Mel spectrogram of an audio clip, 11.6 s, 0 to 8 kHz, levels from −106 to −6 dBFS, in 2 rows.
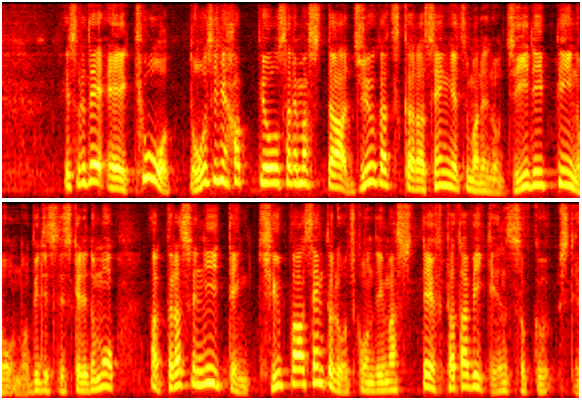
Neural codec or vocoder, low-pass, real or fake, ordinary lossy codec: codec, 16 kHz, 4.8 kbps, FACodec; none; fake; none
